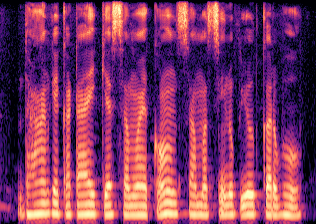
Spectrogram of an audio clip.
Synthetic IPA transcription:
d̪ʱjaːnkekəʈaːikesəməjkɔːnsəməsḭːnʊpjoɡd̪̚kəɾbʱo

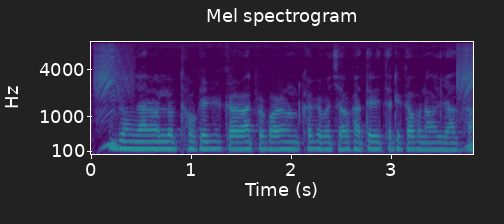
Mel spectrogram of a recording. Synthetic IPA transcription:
d͡ʒond͡ʒanəlob̚t̪ʰokekekaɡaːɾ̚pɾɐpaːɾənʊnkakebɐt͡ʃaokʰaːt̪ɪɾit̪ɐɾiːkabɐnaːold͡ʒaːlt̪ʰa

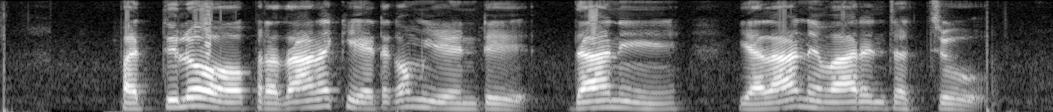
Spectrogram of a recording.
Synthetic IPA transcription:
pɐt̪ːilo̞ːpɾɐd̪ʱaːnɐkɛːʈɐkɐme̞ːɳʈi | d̪aːni | ɛlaːniʋaːɾiɲt͡ʃɐt͡ʃːu

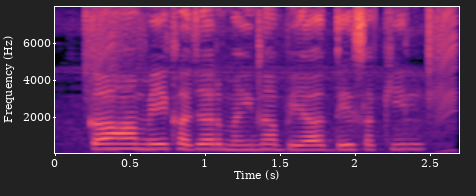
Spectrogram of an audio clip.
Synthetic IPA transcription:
kaɦameːkɦəd͡ʒaːɾməɦinabɪjaːd̪esəkil

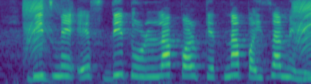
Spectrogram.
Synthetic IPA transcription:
biːt͡ʃmẽʔeːfʰd̪it̪ʊɽlapəɾkɪt̪napəɪsamɪli

